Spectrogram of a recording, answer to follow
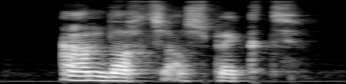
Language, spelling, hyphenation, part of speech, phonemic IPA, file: Dutch, aandachtsaspect, aan‧dachts‧as‧pect, noun, /ˈaːn.dɑxts.ɑsˌpɛkt/, Nl-aandachtsaspect.ogg
- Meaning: aspect of attention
